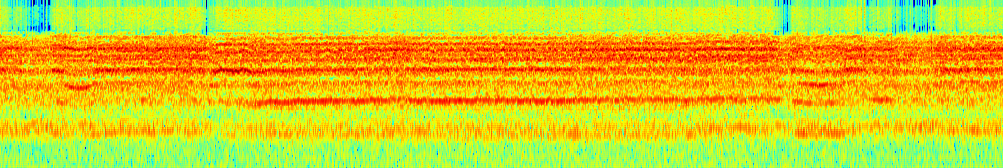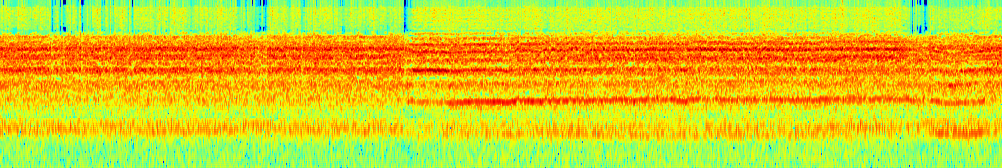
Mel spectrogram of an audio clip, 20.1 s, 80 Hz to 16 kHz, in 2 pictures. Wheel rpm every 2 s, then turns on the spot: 230, 220, 210, 210, 230, 230, 230, 220, 210, 220.
none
